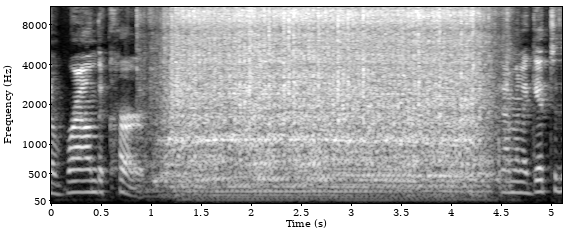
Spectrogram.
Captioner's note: sewing machine whirring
